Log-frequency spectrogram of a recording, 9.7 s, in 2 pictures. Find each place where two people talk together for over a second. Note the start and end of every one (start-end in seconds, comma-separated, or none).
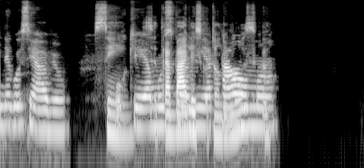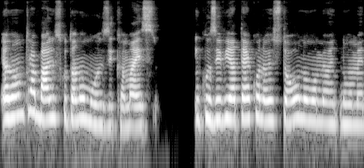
1.5-3.6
